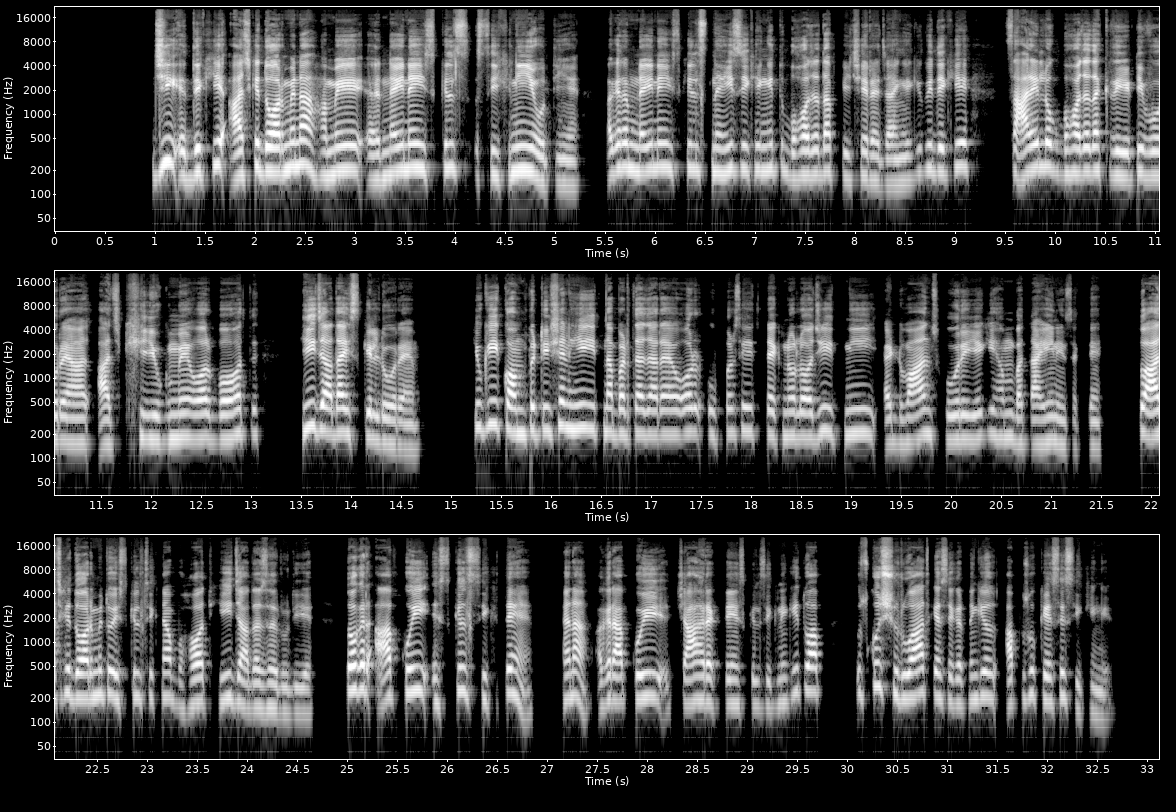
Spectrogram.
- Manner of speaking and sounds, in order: in English: "स्किल्स"; in English: "स्किल्स"; in English: "क्रिएटिव"; in English: "स्किल्ड"; in English: "कॉम्पिटिशन"; in English: "टेक्नोलॉजी"; in English: "एडवांस"; in English: "स्किल"; in English: "स्किल"; in English: "स्किल"
- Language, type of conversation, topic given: Hindi, podcast, आप कोई नया कौशल सीखना कैसे शुरू करते हैं?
